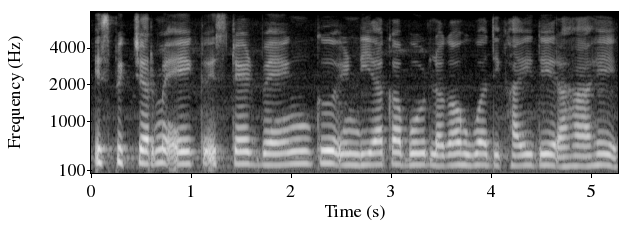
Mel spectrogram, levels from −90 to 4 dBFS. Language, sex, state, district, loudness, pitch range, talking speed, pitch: Hindi, male, Odisha, Nuapada, -15 LUFS, 200-225 Hz, 170 wpm, 205 Hz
